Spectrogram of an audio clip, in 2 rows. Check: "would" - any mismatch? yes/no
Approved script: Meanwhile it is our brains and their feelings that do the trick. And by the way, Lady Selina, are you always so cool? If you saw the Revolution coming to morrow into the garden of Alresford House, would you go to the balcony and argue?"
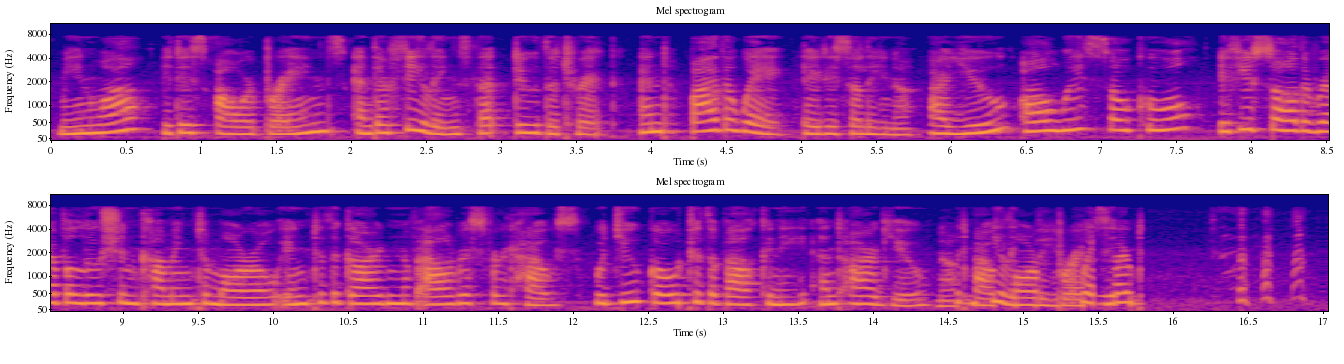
no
